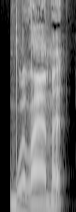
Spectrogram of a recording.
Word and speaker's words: Willamette: my eye mainly because I know how to pronounce it will am it most people don't know how to pronounce Willamette how would you pronounce it otherwise o people say Willamette oh no it's always been Willamette yeah and I know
